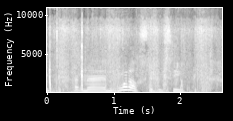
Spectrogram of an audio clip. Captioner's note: none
